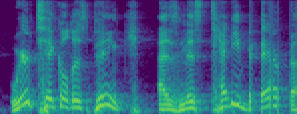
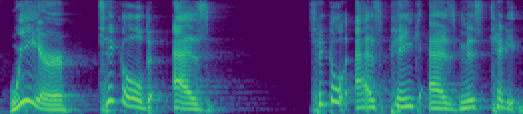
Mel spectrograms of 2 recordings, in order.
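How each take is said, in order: First: Higher, botched announcer read; lightly hammed emcee read; showman voice. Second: Slow, higher hammed-up announcer read; a hint of a Country Bear emcee; showman voice retry. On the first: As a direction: stumble through the show-host line. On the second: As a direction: read it like a folksy show host. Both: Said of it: "oh, let me try that again".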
